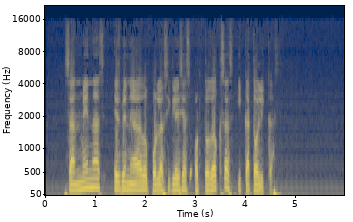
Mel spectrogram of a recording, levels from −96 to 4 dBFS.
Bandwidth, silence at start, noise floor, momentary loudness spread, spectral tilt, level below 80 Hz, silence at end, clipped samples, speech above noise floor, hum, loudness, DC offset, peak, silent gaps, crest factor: 15.5 kHz; 0.4 s; -48 dBFS; 7 LU; -7.5 dB/octave; -28 dBFS; 1.3 s; under 0.1%; 35 dB; 60 Hz at -35 dBFS; -14 LUFS; under 0.1%; 0 dBFS; none; 14 dB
